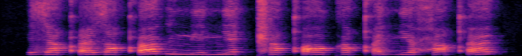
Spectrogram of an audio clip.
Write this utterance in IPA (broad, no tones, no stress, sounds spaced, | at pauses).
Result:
z ɪ qʼ i z a qʼ œ ɡ ʏ mʲ œ nʲ a ǁ ʏ qʼ ɔ k ʌ qʼ ɪ nʲ œ ħ a qʼ ɪ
